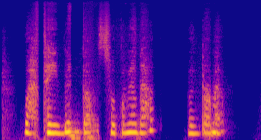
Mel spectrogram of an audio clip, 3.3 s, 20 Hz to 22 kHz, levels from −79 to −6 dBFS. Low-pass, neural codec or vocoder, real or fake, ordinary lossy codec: none; codec, 44.1 kHz, 0.9 kbps, DAC; fake; none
